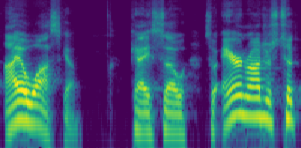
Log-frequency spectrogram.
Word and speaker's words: ayahuasca: The drug of choice is called, I hope I'm pronouncing this correctly, ayahuasca. I think that's how you pronounce it, ayahuasca.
